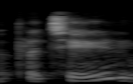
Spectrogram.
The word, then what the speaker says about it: platoon: Platon. How do you spell platoon? Platoon is spelled P L A T O O N. Great job working through all these terms. P L A T O O N. That's right. Platoon is spelled exactly like that.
